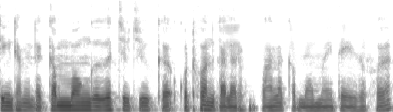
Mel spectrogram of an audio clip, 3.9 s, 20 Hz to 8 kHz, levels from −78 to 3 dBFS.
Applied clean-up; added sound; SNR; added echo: neural mask model Resemble Enhance denoiser.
